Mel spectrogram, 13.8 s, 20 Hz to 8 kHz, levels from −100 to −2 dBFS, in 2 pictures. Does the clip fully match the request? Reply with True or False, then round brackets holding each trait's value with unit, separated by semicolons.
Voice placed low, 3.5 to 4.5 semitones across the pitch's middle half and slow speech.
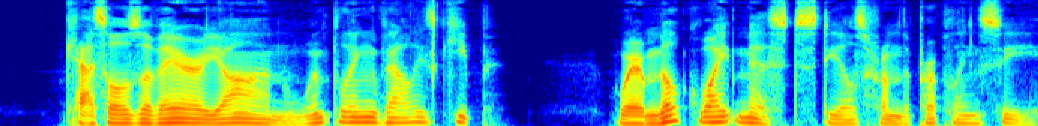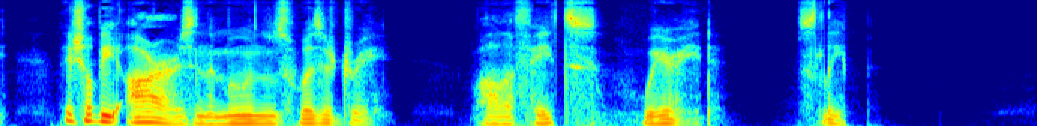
True (100 Hz; 4.2 semitones; 125 wpm)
